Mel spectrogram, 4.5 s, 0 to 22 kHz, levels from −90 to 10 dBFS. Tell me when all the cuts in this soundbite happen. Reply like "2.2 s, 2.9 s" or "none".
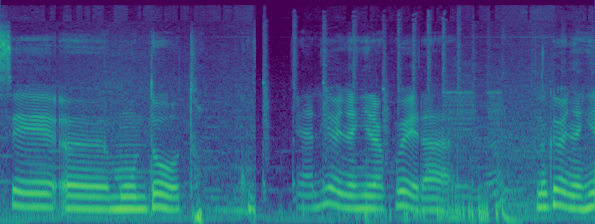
1.9 s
